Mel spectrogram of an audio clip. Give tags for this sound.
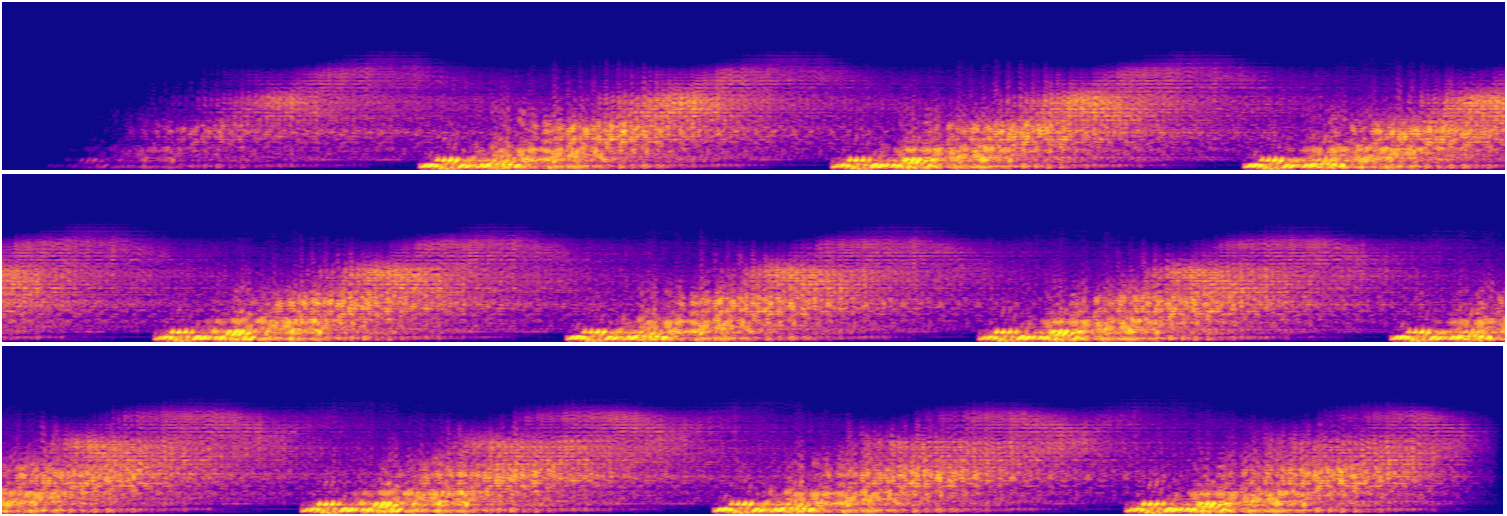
Alien; Electronic; Futuristic; Machines; Mechanical; Noise; Other; Sci-fi; Space; Spacecraft; Strange; world

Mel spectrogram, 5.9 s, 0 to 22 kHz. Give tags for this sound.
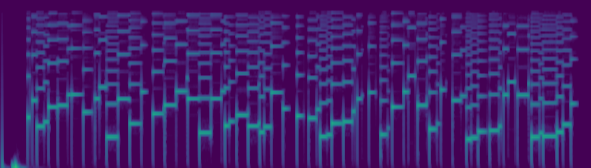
8-bit; 8bit; beep; beeping; beeps; computer; sfxr

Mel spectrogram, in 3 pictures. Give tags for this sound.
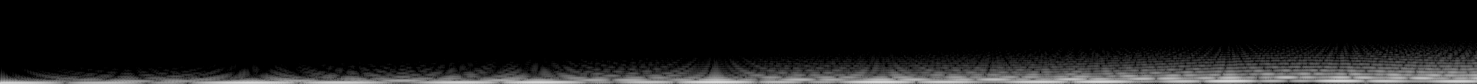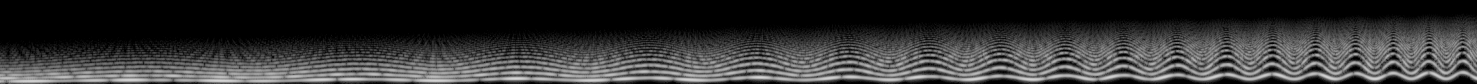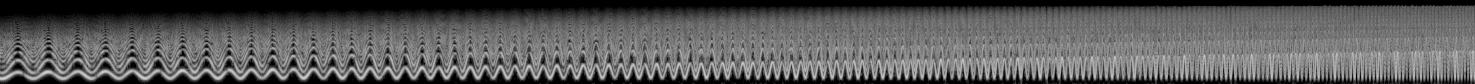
buildup; effect; fx; sfx; whoosh

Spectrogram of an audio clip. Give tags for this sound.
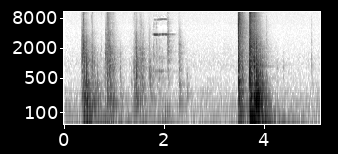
close; closing; creak; creaking; door; doors; open; opening; squeak; squeaky; wood; wooden

